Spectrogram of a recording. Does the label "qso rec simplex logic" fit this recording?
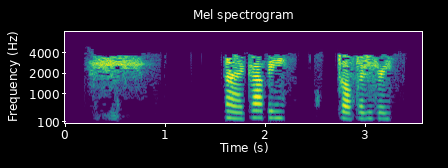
No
